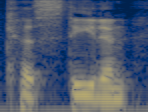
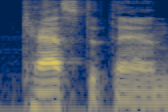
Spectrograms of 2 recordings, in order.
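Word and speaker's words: Castithan: and it's apparently an old castan and Castathan. Sorry, I'm going to have to get used to that because I did actually learn how to pronounce all these races in this episode.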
